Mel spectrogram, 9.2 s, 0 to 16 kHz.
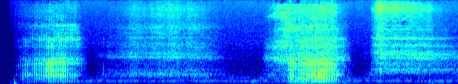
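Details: Loud, rough rattling inhalations with softer breaths between, about 12 breaths a minute, from a sleeping pet: snoring.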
